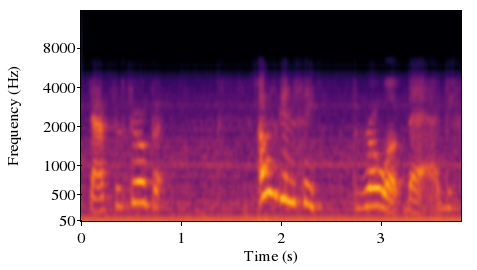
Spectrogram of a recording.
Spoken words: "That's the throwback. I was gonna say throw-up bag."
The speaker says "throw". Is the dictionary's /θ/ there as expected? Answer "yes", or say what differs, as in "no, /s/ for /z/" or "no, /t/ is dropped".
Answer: yes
